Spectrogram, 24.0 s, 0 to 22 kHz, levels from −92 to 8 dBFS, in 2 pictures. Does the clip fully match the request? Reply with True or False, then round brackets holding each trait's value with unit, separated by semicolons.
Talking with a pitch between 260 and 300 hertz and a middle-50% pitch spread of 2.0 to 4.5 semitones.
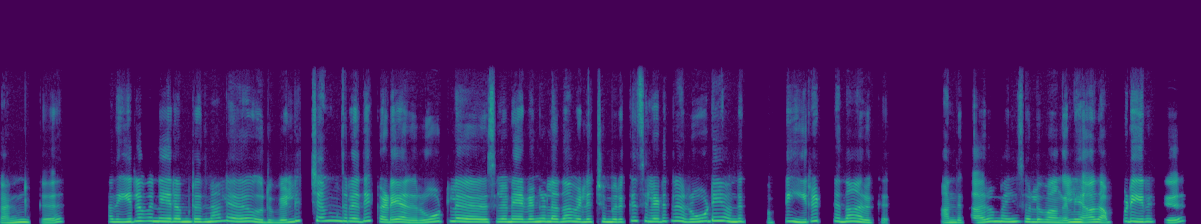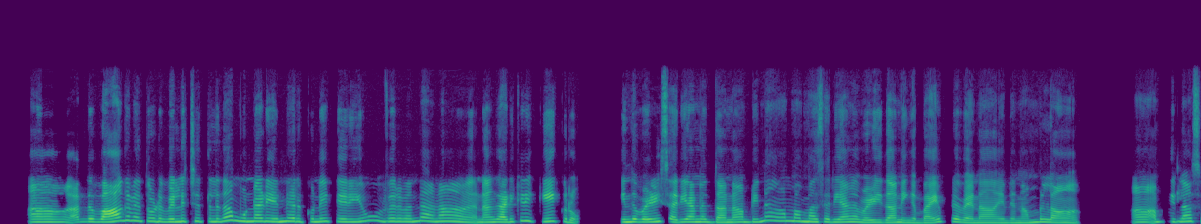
True (275 Hz; 3.9 semitones)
